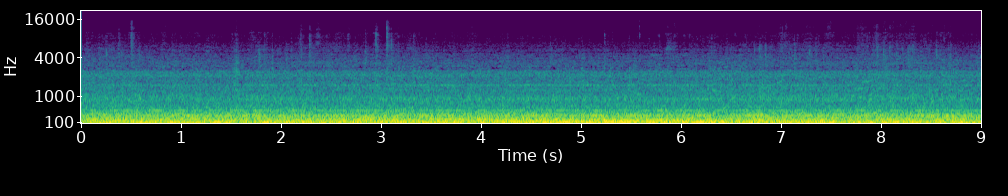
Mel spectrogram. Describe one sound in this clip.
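Landing gear rumbles and thumps over the ground.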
